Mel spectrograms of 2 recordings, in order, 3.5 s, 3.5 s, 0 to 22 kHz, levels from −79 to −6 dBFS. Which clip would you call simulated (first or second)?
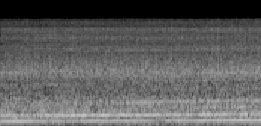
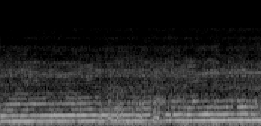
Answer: second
